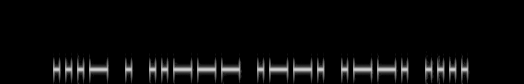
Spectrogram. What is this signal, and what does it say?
Morse code, heard as a keyed tone, about 21 wpm, 700 Hz. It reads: VE2PPH
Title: DXCC-100 Call Signs - 6 Characters - Repeated 3x - 20wpm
